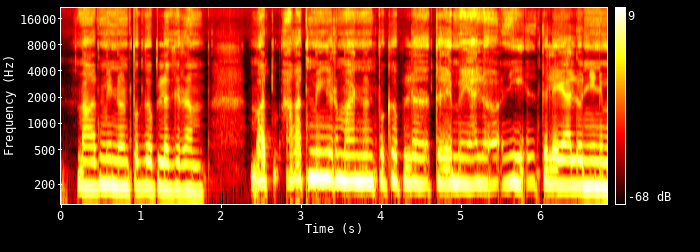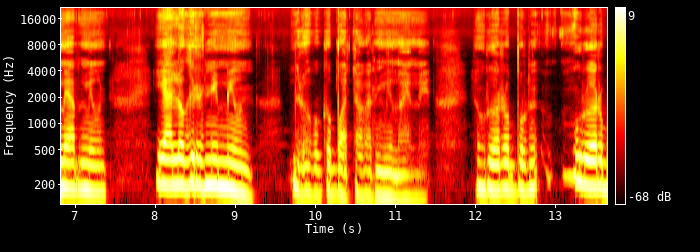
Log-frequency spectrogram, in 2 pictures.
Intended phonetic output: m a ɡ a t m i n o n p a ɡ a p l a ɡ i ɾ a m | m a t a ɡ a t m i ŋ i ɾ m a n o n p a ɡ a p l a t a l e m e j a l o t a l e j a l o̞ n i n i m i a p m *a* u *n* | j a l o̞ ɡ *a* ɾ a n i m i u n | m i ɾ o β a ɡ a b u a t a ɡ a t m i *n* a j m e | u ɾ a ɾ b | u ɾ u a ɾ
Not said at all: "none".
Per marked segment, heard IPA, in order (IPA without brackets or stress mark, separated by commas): i, n, i, m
